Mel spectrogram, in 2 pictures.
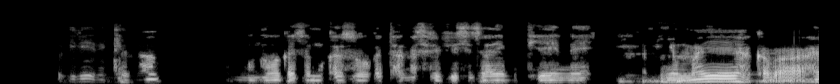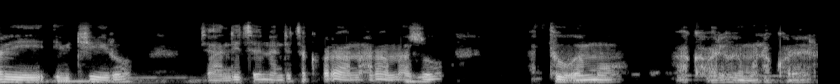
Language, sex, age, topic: Kinyarwanda, male, 25-35, finance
